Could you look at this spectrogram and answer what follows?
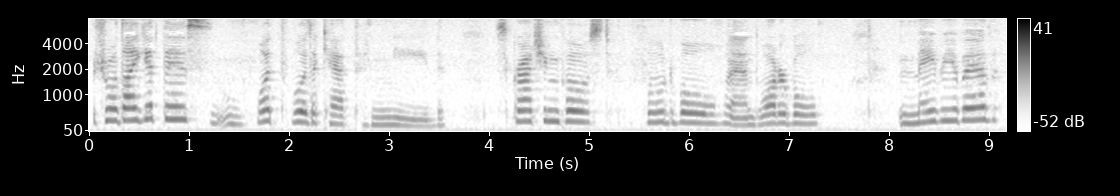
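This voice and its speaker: Woman doing a soft-hearted guy fussing over his pet cat, storybook dialogue. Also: high-pitched, lively intonation, slow pace, pitched above the performer's own voice, low-quality recording. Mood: musing, unsure.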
